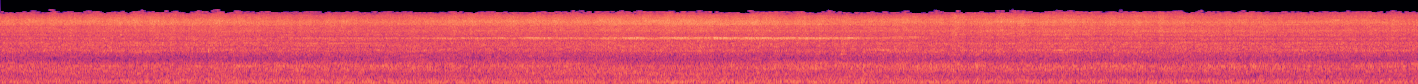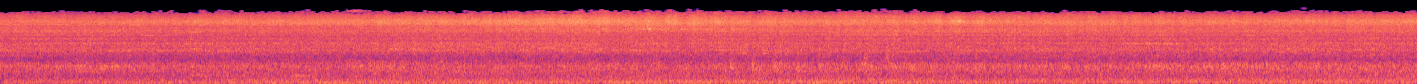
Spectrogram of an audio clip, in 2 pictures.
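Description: Covered hopper cars of a freight train rolling past close by: the steady rumble and clatter of steel wheels over the rail joints. About four seconds in, a thin high wheel squeal rings for several seconds.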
